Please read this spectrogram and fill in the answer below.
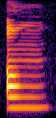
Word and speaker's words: ong: talk about the final ong. When you see the English letter ENG in Pinyin, the pronunciation is ong. It's like the UNG in the English word young, but the G sound is barely pronounced.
